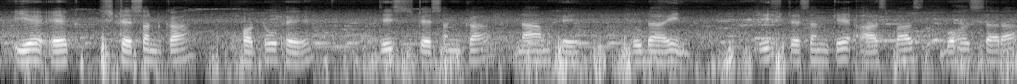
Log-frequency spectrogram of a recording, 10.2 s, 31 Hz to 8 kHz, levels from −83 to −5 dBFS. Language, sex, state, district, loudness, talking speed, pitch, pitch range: Hindi, male, Uttar Pradesh, Etah, -19 LUFS, 110 wpm, 140 Hz, 130-150 Hz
